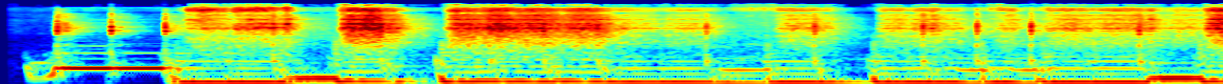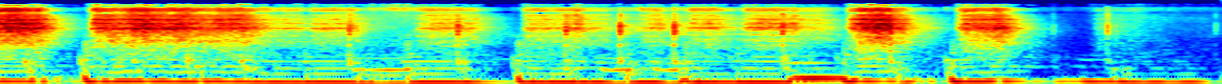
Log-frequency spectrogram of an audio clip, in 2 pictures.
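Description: Bass-heavy music played loud through a stacked PA sound system of subwoofers and top cabinets, with heavy deep bass and short breaks in the beat every few seconds.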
